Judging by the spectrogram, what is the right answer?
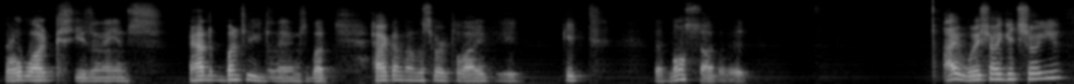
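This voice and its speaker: A man's voice: mid-range voice, darkish tone, highs cut off. Man, slushy lisp on s, slightly slurred, casual vlogger, rambling restarts. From Canada. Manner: halting, rambling, repeats and restarts phrases. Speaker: content creator and streamer. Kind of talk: casual self-introduction vlog.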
